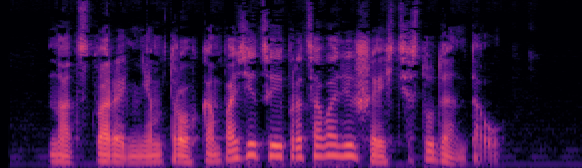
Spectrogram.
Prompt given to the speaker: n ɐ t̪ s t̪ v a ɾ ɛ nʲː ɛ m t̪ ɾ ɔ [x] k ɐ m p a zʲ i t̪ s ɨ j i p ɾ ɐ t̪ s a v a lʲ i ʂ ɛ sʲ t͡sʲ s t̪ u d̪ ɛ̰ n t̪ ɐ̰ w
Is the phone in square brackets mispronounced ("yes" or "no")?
no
